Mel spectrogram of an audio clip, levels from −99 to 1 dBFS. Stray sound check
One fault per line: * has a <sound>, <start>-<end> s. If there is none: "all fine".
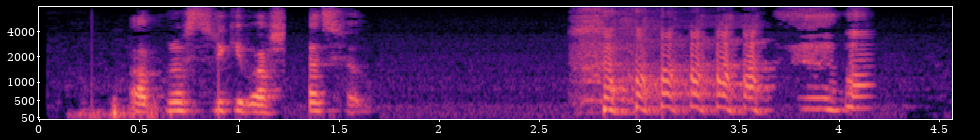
* has a dropout, 1.2-1.4 s
* has a laugh, 2.6-4.2 s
